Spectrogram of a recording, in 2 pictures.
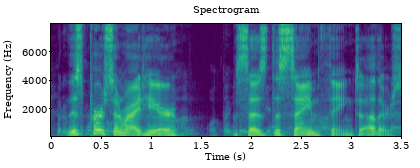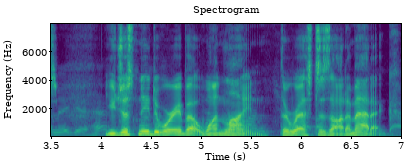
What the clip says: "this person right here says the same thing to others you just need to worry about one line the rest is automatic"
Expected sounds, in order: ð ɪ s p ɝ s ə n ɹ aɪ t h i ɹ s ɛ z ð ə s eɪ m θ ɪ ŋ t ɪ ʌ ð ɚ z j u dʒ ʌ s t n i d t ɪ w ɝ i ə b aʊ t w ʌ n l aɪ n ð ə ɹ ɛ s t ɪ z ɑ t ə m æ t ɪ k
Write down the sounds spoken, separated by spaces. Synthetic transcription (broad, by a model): ð ɪ s p ɝ s ə n ɹ aɪ t h i ɹ s ɛ z ð ə s eɪ m θ ɪ ŋ t ɪ ʌ ð ɚ z j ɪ dʒ ʌ s t n i d t ɪ w ɝ i ə b aʊ t w ʌ n l aɪ n ð ə ɹ ɛ s t ɪ z ɑ t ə m æ t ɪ k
